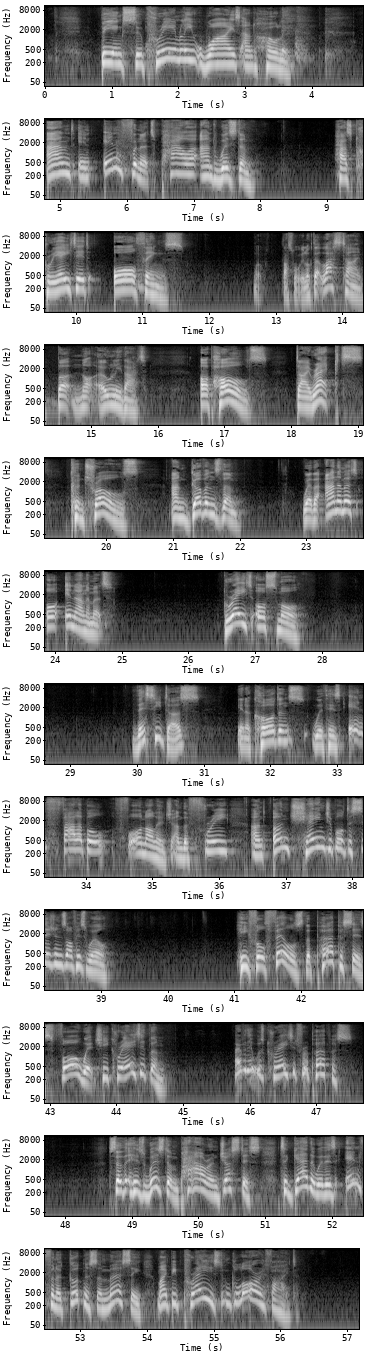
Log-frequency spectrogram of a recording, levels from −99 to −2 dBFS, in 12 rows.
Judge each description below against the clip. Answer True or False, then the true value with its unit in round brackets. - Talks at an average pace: False (95 wpm)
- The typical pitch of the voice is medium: True (175 Hz)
